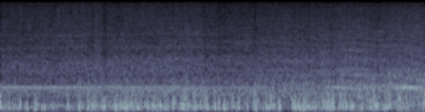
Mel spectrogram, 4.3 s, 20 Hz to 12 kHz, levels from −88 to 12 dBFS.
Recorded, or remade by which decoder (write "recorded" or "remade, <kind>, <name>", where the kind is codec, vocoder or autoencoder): recorded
